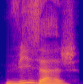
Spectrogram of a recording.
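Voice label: "visage", French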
